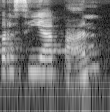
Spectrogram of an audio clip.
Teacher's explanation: Kemudian kata persiapan menjadi per plus si plus ya plus pan, di mana terdapat penambahan konsonan Y karena adanya huruf vokal I yang bertemu dengan huruf vokal A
